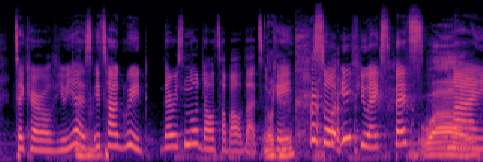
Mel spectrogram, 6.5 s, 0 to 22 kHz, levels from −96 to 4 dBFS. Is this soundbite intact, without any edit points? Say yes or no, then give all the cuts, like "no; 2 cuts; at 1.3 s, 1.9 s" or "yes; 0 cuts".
no; 1 cut; at 4.0 s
